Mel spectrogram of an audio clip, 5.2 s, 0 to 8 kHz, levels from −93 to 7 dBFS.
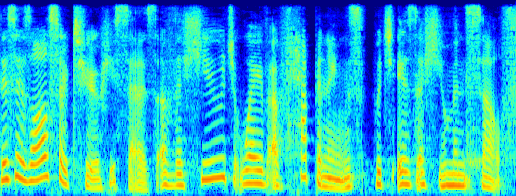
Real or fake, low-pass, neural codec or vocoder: fake; 7.2 kHz; codec, 16 kHz, 1.1 kbps, Voila-Tokenizer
